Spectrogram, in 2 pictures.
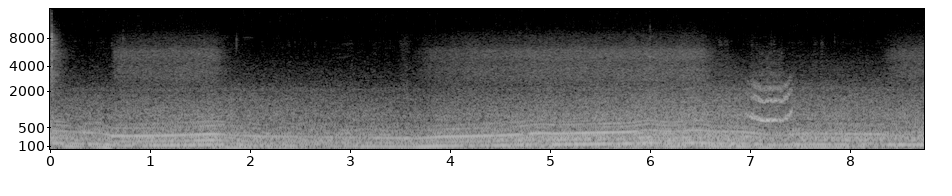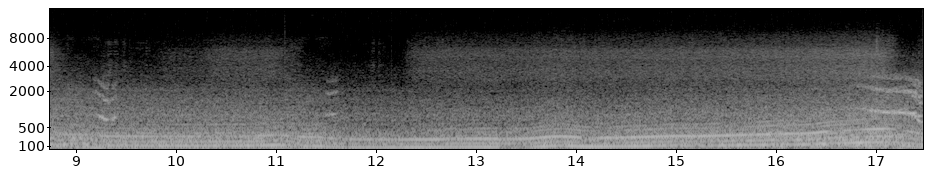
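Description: Simulated car in BeamNG with too much power and little grip, engine droning steadily throughout with brief high tire squeals chirping around the middle.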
